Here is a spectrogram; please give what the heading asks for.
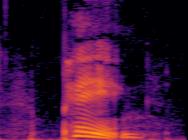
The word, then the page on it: paying: American English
